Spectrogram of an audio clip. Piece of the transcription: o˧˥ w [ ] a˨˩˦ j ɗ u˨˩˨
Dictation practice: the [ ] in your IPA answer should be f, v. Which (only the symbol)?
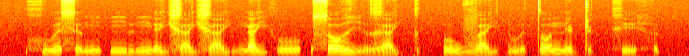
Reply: v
